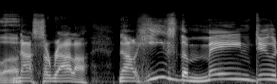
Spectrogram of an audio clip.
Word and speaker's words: Nasrallah: Nasrallah.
